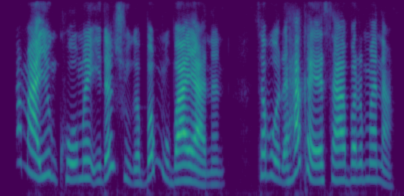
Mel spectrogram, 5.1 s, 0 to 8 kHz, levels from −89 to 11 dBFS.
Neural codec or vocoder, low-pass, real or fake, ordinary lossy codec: none; none; real; none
